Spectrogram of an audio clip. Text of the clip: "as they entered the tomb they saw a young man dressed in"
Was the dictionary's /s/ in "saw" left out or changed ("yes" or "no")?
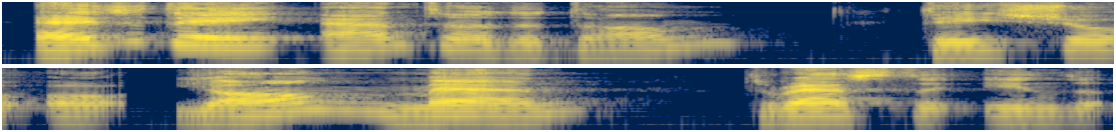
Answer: yes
